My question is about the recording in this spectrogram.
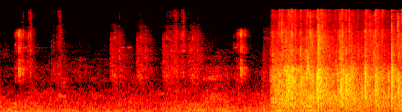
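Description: A few faint clicks, then a roomful of people breaks into applause about two-thirds of the way through, greeting the signing of an agreement.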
